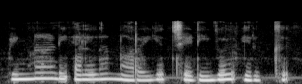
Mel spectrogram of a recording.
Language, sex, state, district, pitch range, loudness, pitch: Tamil, female, Tamil Nadu, Nilgiris, 205-245 Hz, -12 LUFS, 225 Hz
